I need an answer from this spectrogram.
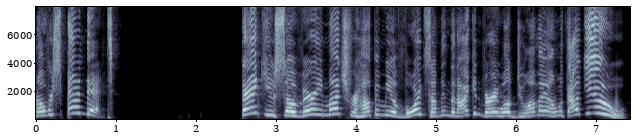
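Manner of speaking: high, fast, mocking outrage; sarcastic rant. Real, not acted. Host sarcastically ranting about the president's bank-fee boast. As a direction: drip sarcasm while venting.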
